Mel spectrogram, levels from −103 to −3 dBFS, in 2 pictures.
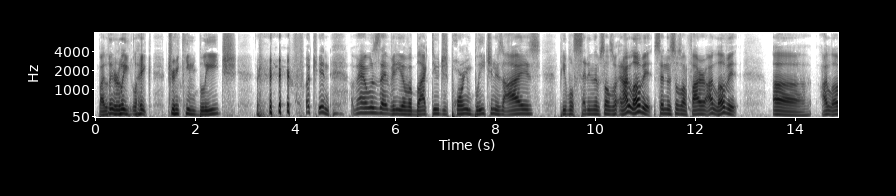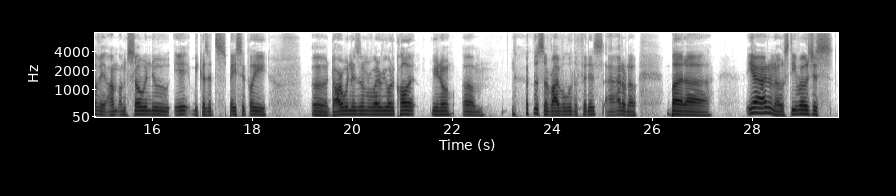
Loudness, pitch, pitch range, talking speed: -18 LUFS, 130 Hz, 120-145 Hz, 155 wpm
